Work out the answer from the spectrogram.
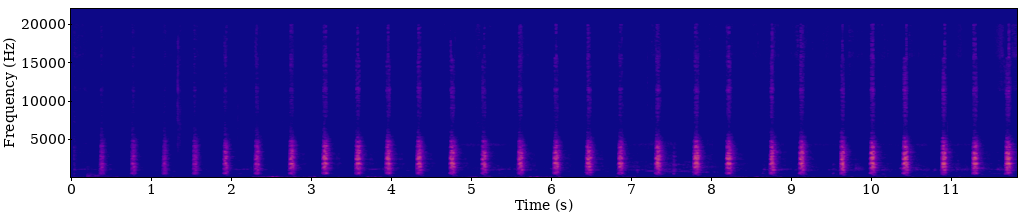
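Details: Chukar partridge calling: a steady run of short, harsh clucking notes, about two and a half per second, each sharp and broad, with low rumbling background noise.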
